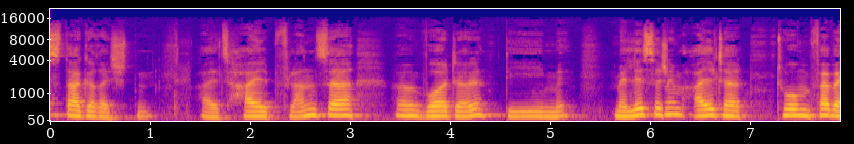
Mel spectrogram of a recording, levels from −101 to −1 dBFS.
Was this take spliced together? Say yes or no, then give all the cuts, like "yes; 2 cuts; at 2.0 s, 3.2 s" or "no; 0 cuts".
yes; 2 cuts; at 1.4 s, 6.1 s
